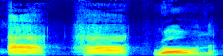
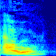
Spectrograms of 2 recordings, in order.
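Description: First: The h sound is pronounced, said slowly. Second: The h sound is dropped completely. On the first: "if you say it slow" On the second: "They completely omit the hay"

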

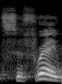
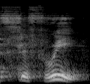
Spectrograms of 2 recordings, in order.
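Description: First: The last vowel is an 'ay' sound. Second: The last vowel is an 'ee' sound. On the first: It refers to two books. "when you pronounce it sifrei with its tsere" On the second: It refers to one book. "If you would say sifri"

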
